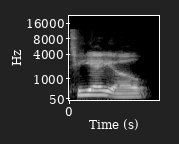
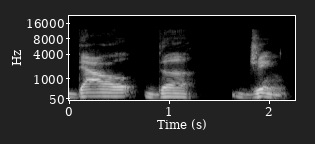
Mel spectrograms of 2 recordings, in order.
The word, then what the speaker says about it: Dao De Jing: But the correct Chinese pronunciation, the T is a D and the CH is a J. Okay. So it would be Dao De Jing.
